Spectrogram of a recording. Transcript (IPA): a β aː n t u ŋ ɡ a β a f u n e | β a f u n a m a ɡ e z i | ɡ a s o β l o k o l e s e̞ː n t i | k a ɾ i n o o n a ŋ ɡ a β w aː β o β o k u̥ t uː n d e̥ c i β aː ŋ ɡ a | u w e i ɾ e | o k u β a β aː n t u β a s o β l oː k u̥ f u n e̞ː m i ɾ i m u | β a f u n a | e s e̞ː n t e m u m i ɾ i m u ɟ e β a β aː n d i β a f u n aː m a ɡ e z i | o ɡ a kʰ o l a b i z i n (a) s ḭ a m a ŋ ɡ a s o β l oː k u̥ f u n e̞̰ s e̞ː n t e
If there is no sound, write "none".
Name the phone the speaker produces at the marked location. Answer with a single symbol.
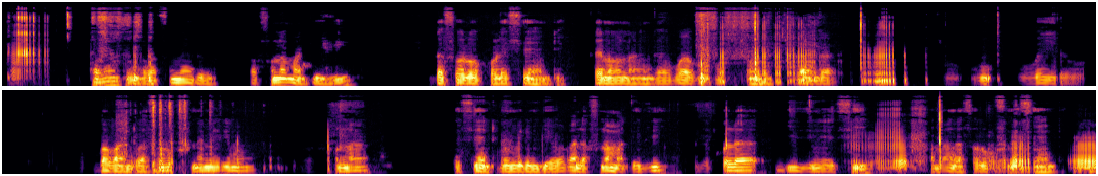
e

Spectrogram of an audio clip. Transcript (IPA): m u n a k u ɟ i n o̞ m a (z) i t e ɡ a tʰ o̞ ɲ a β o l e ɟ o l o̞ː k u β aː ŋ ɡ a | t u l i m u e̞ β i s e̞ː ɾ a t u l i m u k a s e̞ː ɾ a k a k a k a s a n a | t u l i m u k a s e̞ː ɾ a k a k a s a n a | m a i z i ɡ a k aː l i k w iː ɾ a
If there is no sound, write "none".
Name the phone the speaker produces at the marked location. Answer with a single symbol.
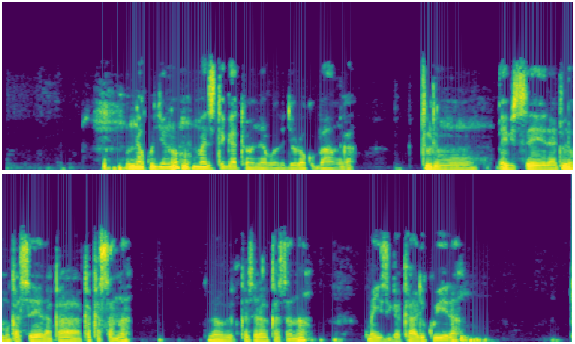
z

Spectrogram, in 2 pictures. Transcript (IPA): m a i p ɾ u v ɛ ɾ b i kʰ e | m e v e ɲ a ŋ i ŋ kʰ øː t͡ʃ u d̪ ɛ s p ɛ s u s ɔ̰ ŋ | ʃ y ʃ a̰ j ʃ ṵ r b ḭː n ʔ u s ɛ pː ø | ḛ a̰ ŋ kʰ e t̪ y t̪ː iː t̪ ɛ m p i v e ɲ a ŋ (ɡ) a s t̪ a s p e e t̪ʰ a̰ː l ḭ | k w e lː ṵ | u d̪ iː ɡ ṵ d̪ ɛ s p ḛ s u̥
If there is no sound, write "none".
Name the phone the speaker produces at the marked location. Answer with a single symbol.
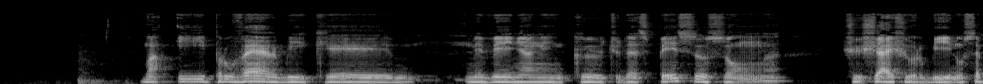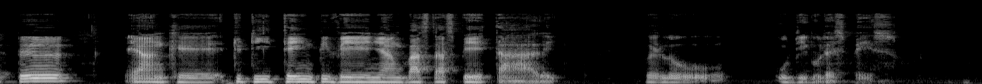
b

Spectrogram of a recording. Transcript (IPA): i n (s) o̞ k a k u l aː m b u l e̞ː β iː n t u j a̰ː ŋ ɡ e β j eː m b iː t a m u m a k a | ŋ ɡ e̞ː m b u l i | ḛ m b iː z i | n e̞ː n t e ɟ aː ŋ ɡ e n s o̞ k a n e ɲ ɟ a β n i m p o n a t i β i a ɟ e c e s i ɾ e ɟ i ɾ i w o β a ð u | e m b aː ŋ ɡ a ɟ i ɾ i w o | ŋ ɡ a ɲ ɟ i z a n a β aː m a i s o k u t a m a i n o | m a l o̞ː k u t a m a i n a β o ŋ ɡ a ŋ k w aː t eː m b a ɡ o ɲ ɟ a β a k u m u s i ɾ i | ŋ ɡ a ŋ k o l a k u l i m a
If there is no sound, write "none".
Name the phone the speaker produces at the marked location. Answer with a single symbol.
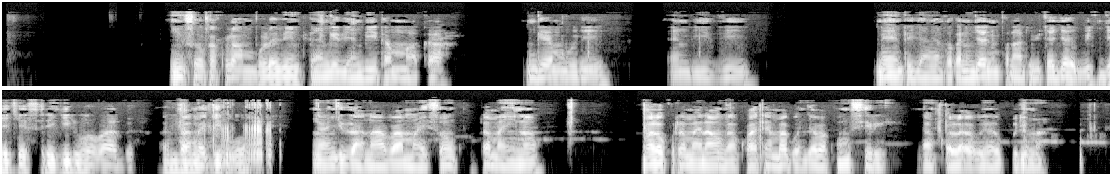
s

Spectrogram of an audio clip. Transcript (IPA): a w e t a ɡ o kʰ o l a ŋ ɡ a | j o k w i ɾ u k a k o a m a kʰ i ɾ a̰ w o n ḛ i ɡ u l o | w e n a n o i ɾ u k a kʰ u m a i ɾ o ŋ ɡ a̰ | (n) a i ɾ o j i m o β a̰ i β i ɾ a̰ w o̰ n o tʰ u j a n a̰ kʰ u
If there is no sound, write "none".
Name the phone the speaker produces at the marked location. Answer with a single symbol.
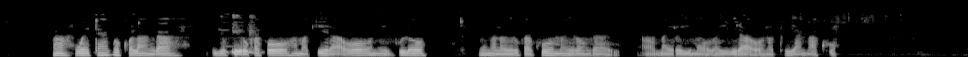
m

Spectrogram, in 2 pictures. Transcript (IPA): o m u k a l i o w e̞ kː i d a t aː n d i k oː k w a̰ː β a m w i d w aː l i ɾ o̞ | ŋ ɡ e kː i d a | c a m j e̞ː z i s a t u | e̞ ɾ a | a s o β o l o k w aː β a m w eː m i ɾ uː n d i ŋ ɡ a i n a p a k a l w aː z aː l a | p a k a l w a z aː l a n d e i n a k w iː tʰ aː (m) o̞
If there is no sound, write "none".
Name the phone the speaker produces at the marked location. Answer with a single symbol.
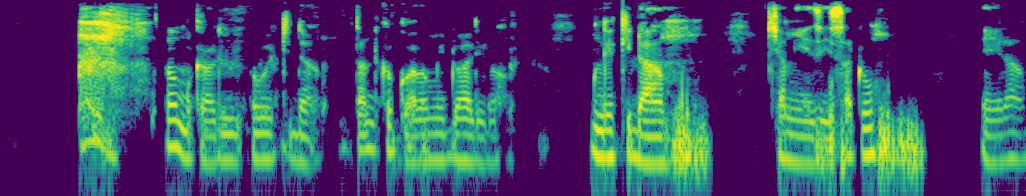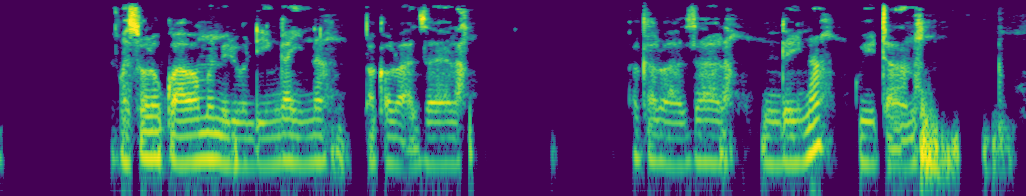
n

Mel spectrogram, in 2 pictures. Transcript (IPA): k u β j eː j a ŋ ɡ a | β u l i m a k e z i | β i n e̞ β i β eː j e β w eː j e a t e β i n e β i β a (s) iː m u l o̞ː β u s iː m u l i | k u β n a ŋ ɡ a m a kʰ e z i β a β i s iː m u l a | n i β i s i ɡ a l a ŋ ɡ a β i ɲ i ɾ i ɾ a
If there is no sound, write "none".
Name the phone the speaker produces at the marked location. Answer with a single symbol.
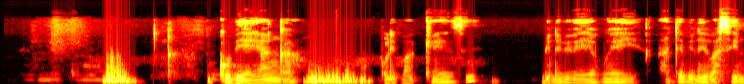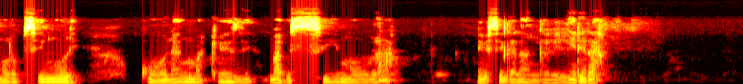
s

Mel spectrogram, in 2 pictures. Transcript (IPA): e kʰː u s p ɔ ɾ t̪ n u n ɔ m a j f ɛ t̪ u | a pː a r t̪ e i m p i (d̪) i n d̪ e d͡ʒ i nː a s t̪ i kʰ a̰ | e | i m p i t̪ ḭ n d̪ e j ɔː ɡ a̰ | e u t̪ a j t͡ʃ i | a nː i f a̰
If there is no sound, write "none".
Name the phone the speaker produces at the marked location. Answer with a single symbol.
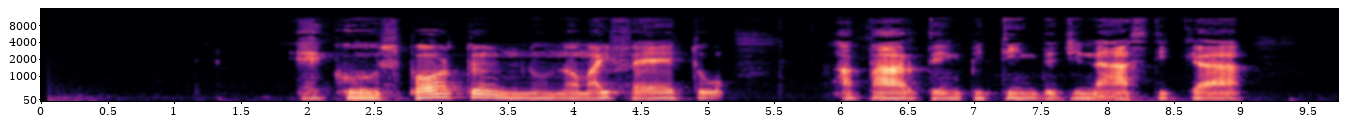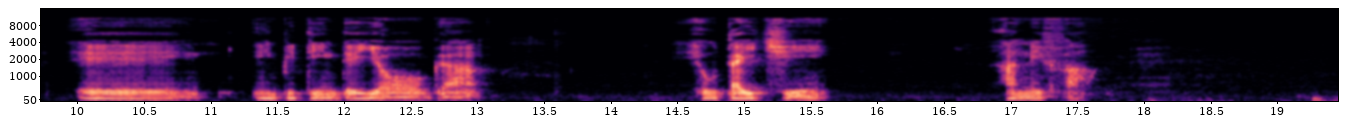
t̪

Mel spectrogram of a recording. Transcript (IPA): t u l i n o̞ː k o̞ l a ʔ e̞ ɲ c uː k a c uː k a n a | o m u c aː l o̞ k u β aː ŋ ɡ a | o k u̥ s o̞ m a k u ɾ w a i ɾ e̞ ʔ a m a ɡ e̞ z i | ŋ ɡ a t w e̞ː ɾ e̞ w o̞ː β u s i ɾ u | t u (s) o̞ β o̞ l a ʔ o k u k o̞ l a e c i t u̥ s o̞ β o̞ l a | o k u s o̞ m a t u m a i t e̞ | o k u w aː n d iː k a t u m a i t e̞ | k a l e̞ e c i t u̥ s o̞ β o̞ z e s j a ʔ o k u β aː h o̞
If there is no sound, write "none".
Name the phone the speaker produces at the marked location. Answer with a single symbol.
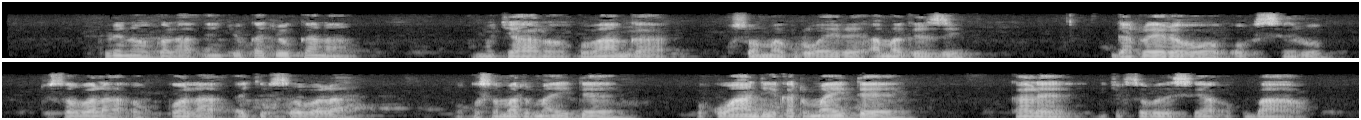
s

